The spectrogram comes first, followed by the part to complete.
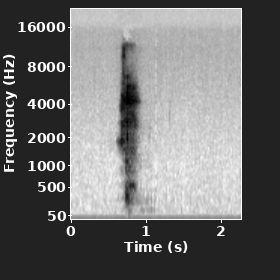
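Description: A single short, hissy burst of breath from a person, lasting under half a second, in an otherwise quiet room.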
